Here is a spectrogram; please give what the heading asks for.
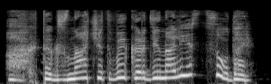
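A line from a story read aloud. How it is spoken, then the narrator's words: Exclaiming. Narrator (Russian): воскликнула она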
